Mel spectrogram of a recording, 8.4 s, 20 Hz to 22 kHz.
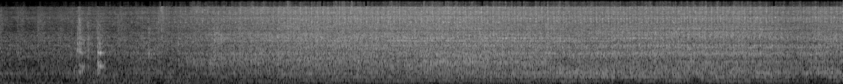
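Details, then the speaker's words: BMW N55 engine at idle after spark plug change, no trouble codes: steady, even idle with a smooth fast patter and no knocking, ticking or tapping; repair successful. "engine's running perfectly fine, nice and quiet. No knocking or anything, ticking, tapping. So we are successful."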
